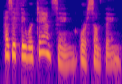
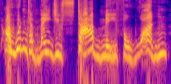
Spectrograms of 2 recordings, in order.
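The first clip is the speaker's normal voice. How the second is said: higher, much louder shout; 7 semitones higher, 13 dB louder, slower than usual. Acted. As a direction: yell it at him. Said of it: "shouted Crowley".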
